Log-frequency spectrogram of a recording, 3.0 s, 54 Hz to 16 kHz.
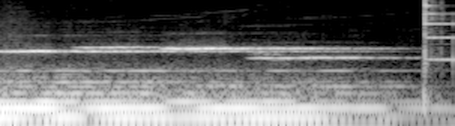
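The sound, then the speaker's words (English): Someone whistles a short four-note tune in G minor: quick G4, B-flat 4 and A4 eighth notes, then a lower held D4 half note. The sound is clear over a low hum, and a sharp click cuts it off at the end. “Lionsgate Entertainment owns this tune, described as, quote, a human whistling a G4 eighth note, followed by a B-flat 4 eighth note, followed by an A4 eighth note, followed by a D4 half note, in the key of G minor.”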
